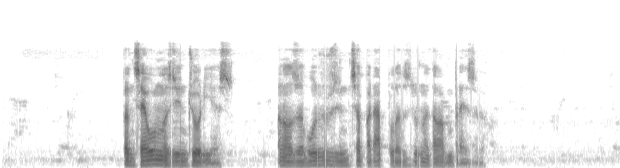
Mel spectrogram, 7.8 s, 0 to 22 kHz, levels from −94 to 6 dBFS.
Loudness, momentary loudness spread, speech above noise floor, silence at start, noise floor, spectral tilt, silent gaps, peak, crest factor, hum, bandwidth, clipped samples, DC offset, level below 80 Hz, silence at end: -37 LUFS; 12 LU; 41 dB; 1.55 s; -77 dBFS; -4.5 dB/octave; none; -14 dBFS; 24 dB; none; 8.2 kHz; under 0.1%; under 0.1%; -62 dBFS; 1.7 s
